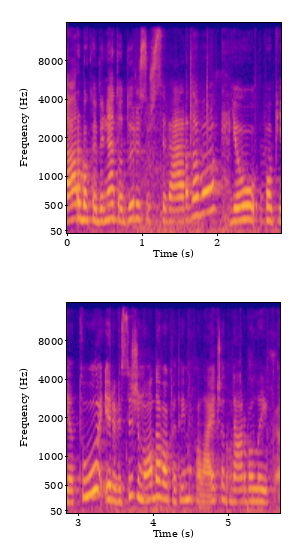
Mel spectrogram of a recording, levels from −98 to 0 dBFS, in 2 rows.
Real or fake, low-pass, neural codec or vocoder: real; 14.4 kHz; none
